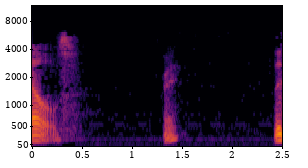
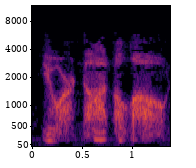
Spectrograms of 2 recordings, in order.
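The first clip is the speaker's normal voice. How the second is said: voiceless whisper, much softer; God's whisper; 10 dB quieter than usual. Acted. Preacher voicing God to the anxious, whispered. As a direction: whisper it close like God near you. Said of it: "he says this".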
